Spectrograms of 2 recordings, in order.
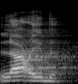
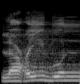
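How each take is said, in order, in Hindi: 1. शब्द का अंत अचानक "b" की आवाज़ पर होता है। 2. शब्द का अंत पूरी "un" की आवाज़ से होता है।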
